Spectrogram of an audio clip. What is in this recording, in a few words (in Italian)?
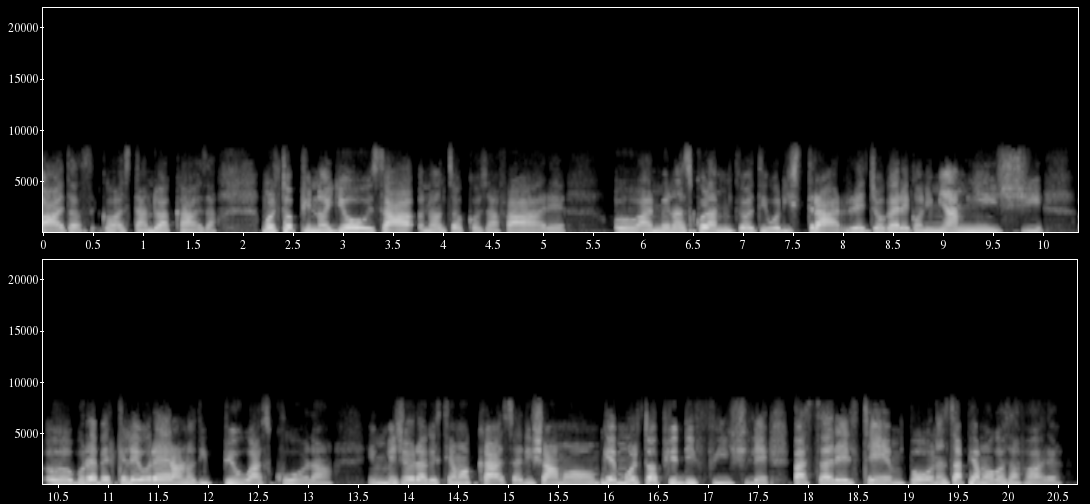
Napoli, campania, 9 anni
